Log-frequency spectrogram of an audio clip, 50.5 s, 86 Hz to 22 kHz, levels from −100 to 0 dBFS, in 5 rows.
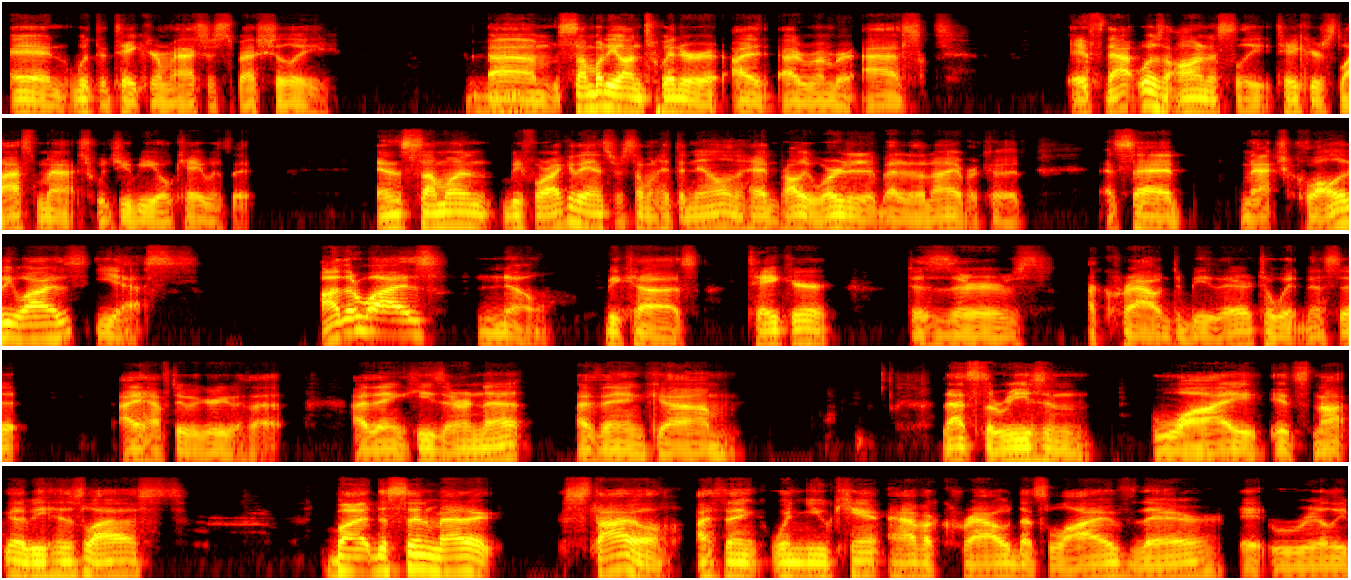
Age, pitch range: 30-49, 75-105 Hz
